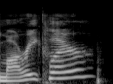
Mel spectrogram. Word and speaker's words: Marie Claire: I heard something else, that Marie Claire is actually Marie Claire.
